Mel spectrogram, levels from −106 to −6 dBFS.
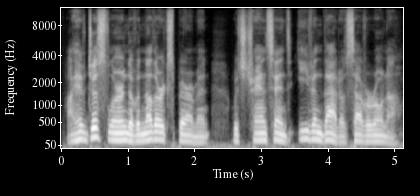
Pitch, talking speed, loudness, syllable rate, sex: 115 Hz, 150 wpm, -16 LUFS, 5.3 syllables/s, male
